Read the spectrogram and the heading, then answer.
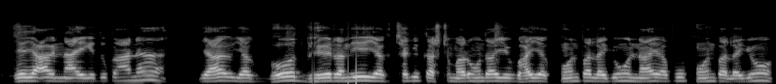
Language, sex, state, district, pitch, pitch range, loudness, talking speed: Garhwali, male, Uttarakhand, Uttarkashi, 155 Hz, 150-165 Hz, -23 LUFS, 195 wpm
